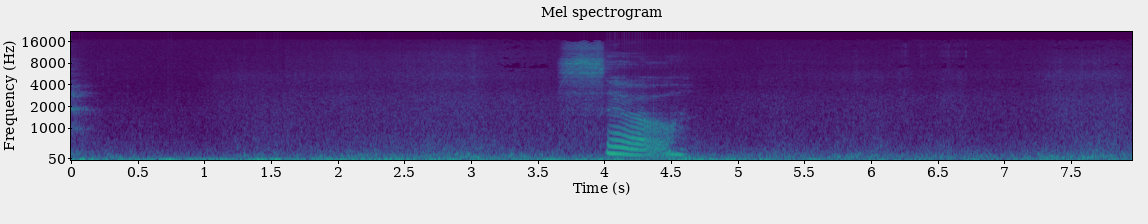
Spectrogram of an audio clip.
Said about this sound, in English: A quiet beach, nothing but the sound of ocean waves, a crescent moon in the sky.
